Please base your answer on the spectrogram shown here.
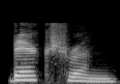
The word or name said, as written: bergschrund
